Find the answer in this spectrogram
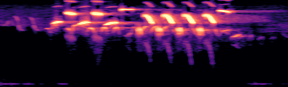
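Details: Little bunting (Emberiza pusilla) sings a loud, clear phrase of about ten quick, evenly paced high notes, the later ones sharply down-slurred and ringing, ending in a short thin note.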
